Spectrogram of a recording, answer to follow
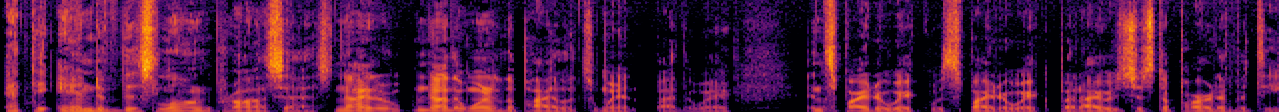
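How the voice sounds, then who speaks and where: Very deep and low, a man's voice with an American accent and vocal fry carries lively intonation in a very clean recording with a silent background and a dry, close sound with no echo. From Oklahoma, Tulsa. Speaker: TV writer and producer. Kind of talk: casual chat.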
